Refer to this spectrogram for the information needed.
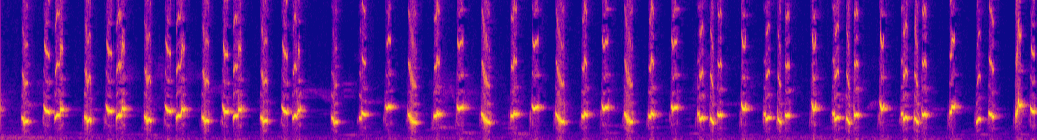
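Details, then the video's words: Long, continuous sooty-headed bulbul song meant to prompt other bulbuls to answer: dense, rhythmic chains of bright whistled notes, mostly paired, rising and falling slightly in pitch. "trucukan gacor ROPEL PANJANG buat pancingan trucukan agar bunyi"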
